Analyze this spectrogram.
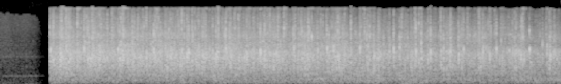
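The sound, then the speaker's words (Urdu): Applause from the audience opening a Sufi music concert in the United Nations General Assembly Hall in New York. Dense, steady clapping starts abruptly after a brief moment of quiet and holds at an even, loud level to the end. “تالیوں کی گونج اور ملی نغمے پر مبنی دھن سے new York میں اقوام متحدہ کے جنرل اسمبلی ہال میں صوفی میوزک کانسرٹ کا آغاز ہوا۔”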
